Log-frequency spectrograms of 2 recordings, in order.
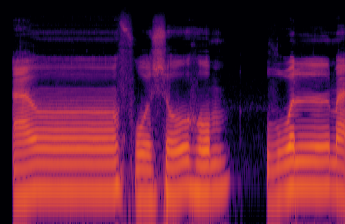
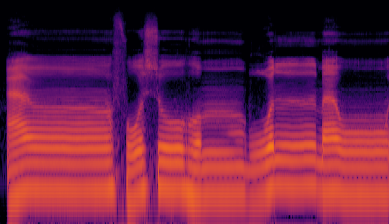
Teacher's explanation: Nah, itu bunyi ini nggak boleh putus. Karena mim punya sifat kayak ain namanya tawassut. Jadi suaranya harus sedikit mengalir, ya.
